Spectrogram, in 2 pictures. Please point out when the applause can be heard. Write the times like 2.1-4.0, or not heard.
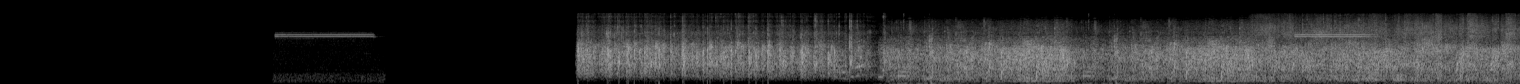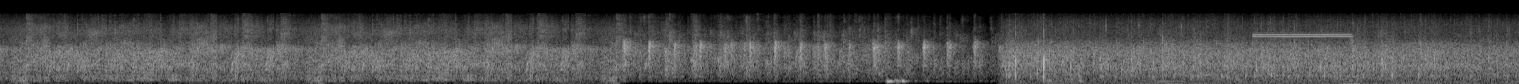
5.8-30.3.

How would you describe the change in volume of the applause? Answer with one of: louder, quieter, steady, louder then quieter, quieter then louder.
steady.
